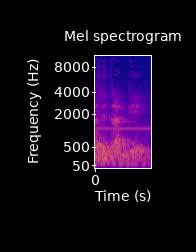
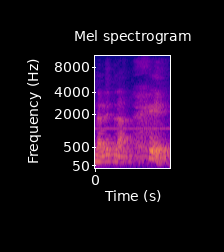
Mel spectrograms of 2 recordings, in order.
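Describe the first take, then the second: First: The letter is named with a hard G sound. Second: The letter is named with a throaty J sound. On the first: Nobody names the letter this way. "no decimos la letra G" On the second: This is how Spanish speakers normally name the letter. "Decimos es la letra G"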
